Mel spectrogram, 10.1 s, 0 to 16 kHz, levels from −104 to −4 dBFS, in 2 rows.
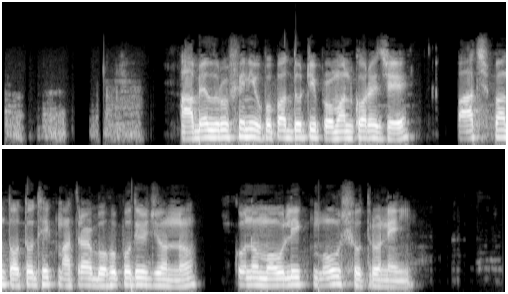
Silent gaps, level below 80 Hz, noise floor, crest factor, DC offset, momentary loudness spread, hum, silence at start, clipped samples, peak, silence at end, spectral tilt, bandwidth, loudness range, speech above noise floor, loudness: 0.73-0.87 s, 1.54-1.62 s, 4.44-4.56 s, 7.08-7.24 s; -50 dBFS; -37 dBFS; 14 dB; under 0.1%; 7 LU; none; 0.05 s; under 0.1%; 0 dBFS; 0.9 s; -9 dB/octave; 6.4 kHz; 2 LU; 24 dB; -14 LUFS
